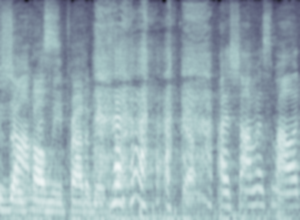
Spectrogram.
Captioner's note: laughing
